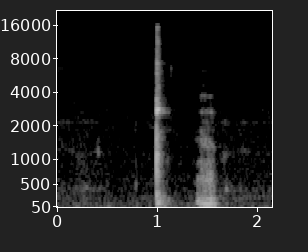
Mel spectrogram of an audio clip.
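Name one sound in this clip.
Small metal parts click and clink together.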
